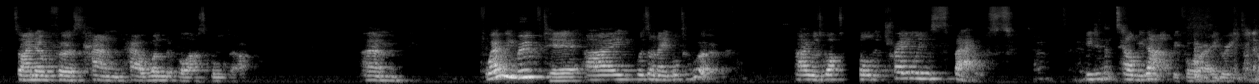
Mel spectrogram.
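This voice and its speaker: A woman talks at a moderate pace with lively intonation and a fairly high pitch. She leaves long, frequent pauses. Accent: British. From England. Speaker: city council candidate. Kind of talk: campaign speech. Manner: animated.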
